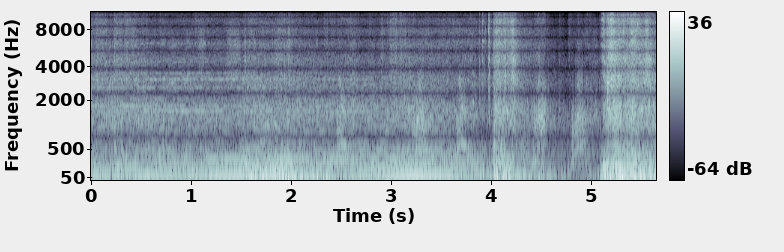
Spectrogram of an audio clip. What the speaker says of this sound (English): We need to take care of that mortar.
